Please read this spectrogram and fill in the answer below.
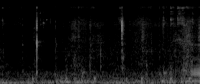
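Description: Car interior noise while driving: a steady low engine and road rumble, with a few sharp light clicks and rattles over it.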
